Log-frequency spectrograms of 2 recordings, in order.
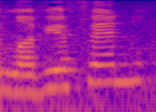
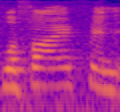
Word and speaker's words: Leviathan: I mean, I've heard both pronunciations. Leviathan is probably a little bit more standard, whatever. Leviathan's a little bit easier to say. rather than, because it has fewer diphthongization. Diphthongization with the I just means I'm pronouncing an extra vowel, and I prefer a little bit more simplicity. So, blah, blah, blah.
